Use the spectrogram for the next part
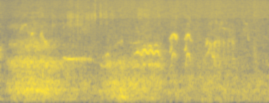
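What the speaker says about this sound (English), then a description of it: "Everyone noticed how the birds got louder after he leaves." Birds sing outdoors, faint and distant, a few thin chirps and short twittering calls rising over a soft steady background hiss, with no voices.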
